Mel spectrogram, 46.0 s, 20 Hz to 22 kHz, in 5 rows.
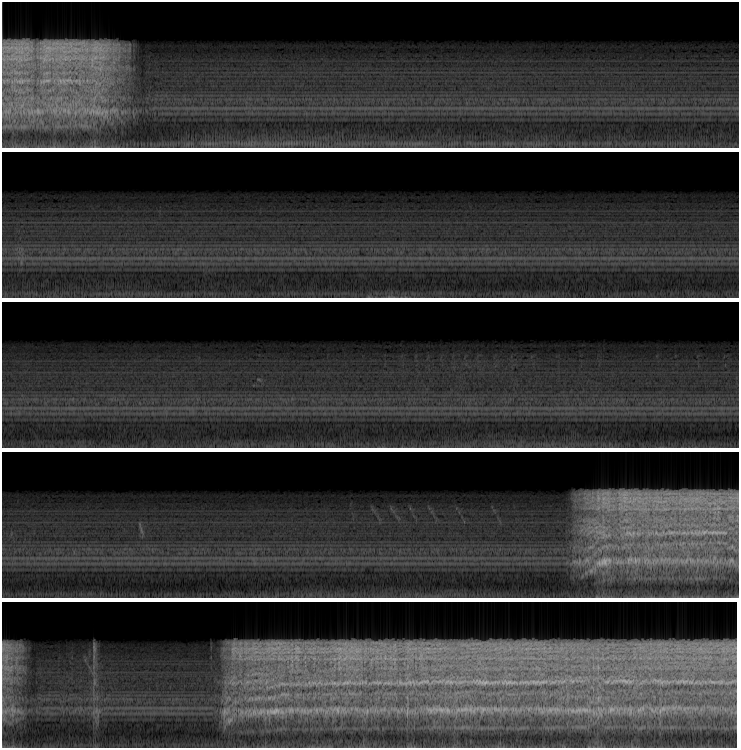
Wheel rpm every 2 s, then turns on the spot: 80, 0, 0, 0, 0, 0, 0, 0, 0, 0, 0, 0, 0, 0, 0, 0, 0, 70, 70, 10, 130, 150, 150.
none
